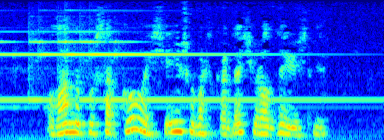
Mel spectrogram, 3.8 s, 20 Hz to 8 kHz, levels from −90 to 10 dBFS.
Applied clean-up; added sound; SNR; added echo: none; Bell / Doorbell; 6 dB; none.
